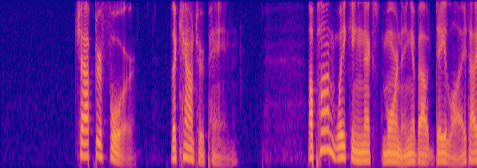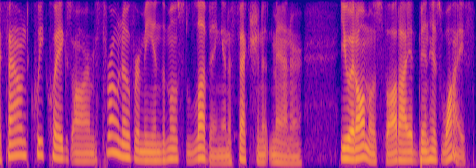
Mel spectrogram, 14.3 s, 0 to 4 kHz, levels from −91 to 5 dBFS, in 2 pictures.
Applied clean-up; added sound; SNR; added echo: none; none; none; none.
